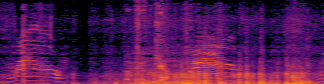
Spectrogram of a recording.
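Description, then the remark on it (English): A cat meows, a clear rising-and-falling cry, then a second drawn-out meow about two seconds later over a busier, rustling background. “Okay, let's get this kitty on the move.”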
